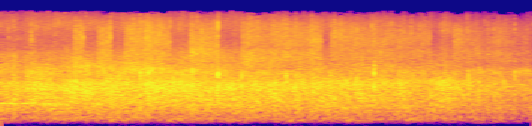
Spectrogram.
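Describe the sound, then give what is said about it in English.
Audience applause, a steady, dense clapping that stays even and full throughout with no voices standing out. “So congratulations. Give yourselves a hand. You guys are doing it. It's awesome.”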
